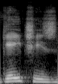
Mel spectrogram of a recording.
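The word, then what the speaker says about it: Gaethje: you look at Justin gaichi's name if you just look at it how the do you say that right like you wouldn't think it's gaichi but that's how you say it so anyway gaichi's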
